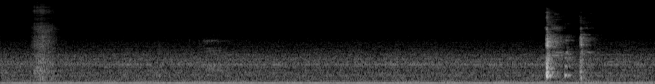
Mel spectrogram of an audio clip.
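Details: Adult with asthma and allergies, cough described as drier that day: a few short, dry coughs separated by quiet over a steady air-conditioner hum.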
